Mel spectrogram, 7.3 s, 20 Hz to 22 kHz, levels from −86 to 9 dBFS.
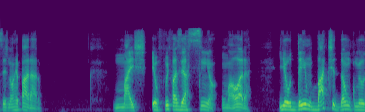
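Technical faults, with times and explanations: No technical faults can be heard in this speech.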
